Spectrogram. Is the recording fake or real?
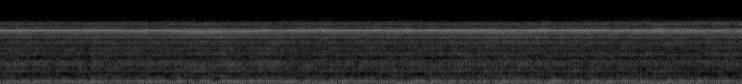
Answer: fake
